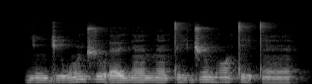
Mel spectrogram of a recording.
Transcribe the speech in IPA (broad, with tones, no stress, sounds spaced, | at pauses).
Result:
ɡ ĩ˨ ɡ i˨ w ũ˨˦ d͡ʒ u˦˨ ɾ ɛ˧ j ɛ̃˧ n ɛ̃˧ t i˧ d͡ʒ ũ˦ ɡ ɔ̃˦ t i˦˨ t ɛ̃˧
